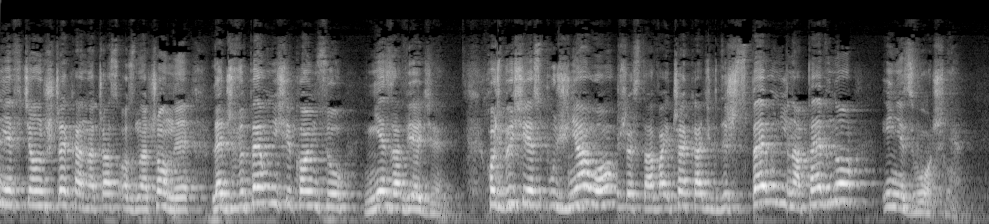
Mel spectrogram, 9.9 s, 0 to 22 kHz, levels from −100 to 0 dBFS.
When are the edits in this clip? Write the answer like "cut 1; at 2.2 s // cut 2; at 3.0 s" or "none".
cut 1; at 2.9 s // cut 2; at 6.2 s // cut 3; at 7.9 s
